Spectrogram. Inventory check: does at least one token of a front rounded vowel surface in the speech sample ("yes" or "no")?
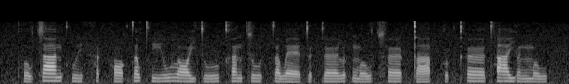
yes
